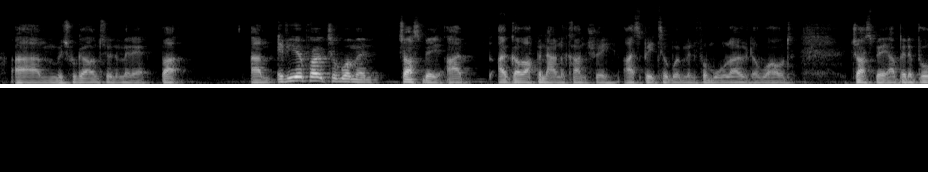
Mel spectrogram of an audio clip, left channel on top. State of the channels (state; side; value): silent; right; digital silence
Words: which we'll get onto in a minute. But if you approach a woman, trust me, I go up and down the country. I speak to women from all over the world. Trust me, I've been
